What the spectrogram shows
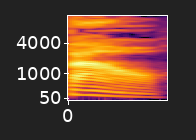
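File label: "bough", US English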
